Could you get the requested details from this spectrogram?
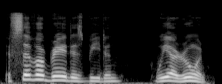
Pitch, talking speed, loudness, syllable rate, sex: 160 Hz, 215 wpm, -15 LUFS, 7.1 syllables/s, male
